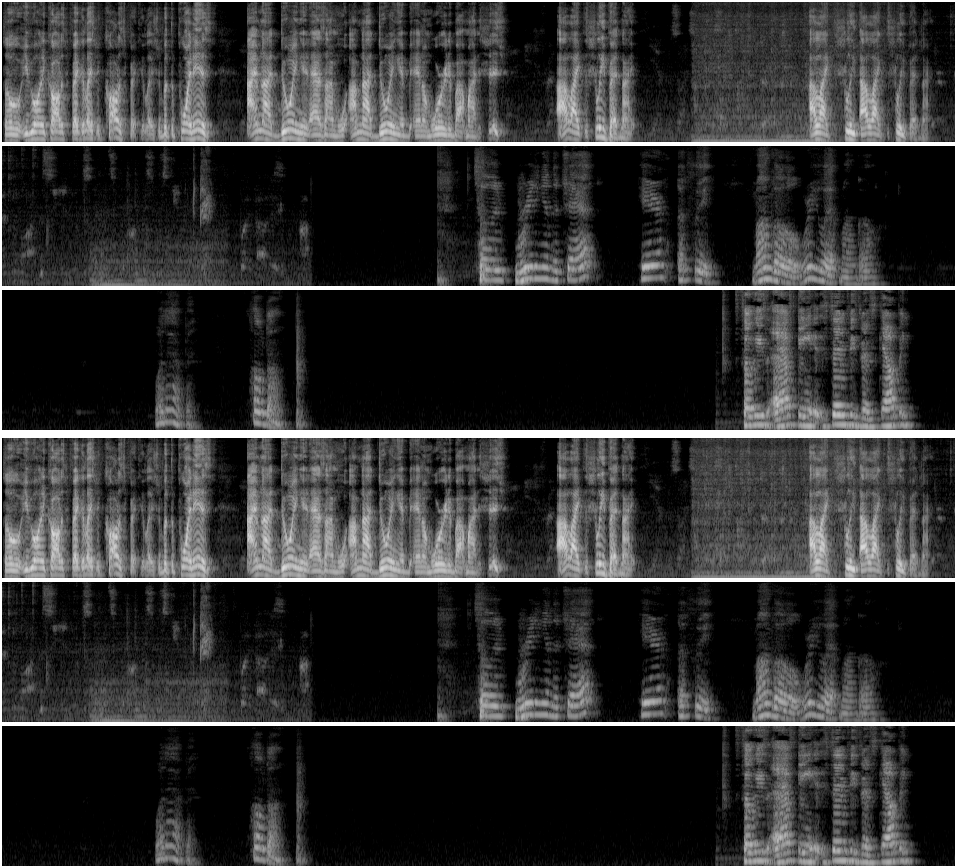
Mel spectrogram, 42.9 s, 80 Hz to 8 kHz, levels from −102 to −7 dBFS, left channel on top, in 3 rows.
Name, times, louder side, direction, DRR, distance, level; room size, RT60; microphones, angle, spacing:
voice 1, 0.0-3.1 3.7-7.5 8.3-9.5 12.1-13.9 17.3-17.4, right 2 dB, 10° right, 0.3 m, -31 dB
Engine, 10.3-17.7, right 2 dB, 30° right, 2.8 m, -57 dB
voice 2, 21.4-23.1 23.9-24.9 25.5-27.4 30.9-31.5 32.3-33.1, left 1 dB, 50° left, 2.3 m, -45 dB
voice 3, 39.7-42.2, left 2 dB, 25° left, 2.5 m, -39 dB
8.9 x 5.1 x 4.7 m
head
